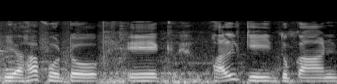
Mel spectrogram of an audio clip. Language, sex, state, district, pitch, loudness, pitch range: Hindi, male, Haryana, Charkhi Dadri, 160 Hz, -15 LUFS, 155-170 Hz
